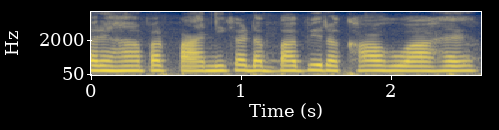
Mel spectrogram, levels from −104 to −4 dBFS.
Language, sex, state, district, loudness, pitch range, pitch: Hindi, female, Himachal Pradesh, Shimla, -14 LUFS, 220-230 Hz, 225 Hz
